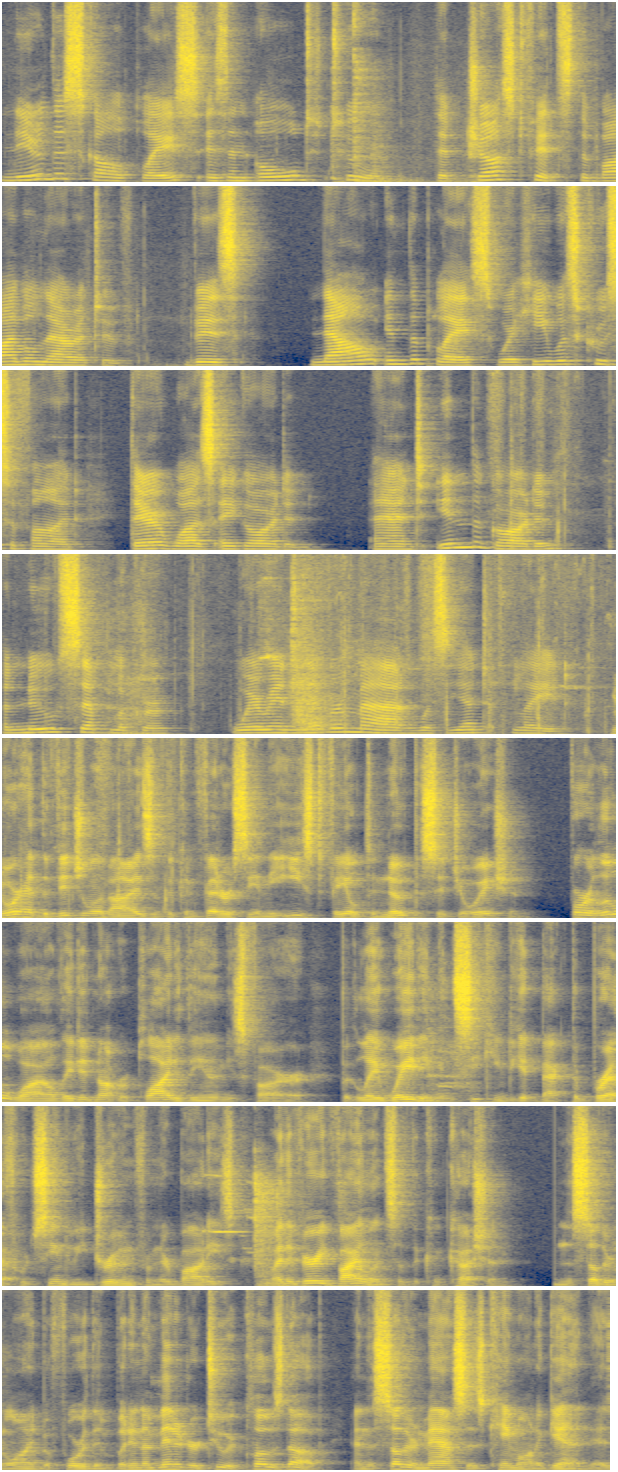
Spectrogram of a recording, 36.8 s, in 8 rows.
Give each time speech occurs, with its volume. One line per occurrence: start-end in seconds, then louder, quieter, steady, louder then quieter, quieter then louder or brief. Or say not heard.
0.0-36.7 steady.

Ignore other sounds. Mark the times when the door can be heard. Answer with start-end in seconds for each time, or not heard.
2.3-3.7, 15.8-16.5, 29.1-30.2.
